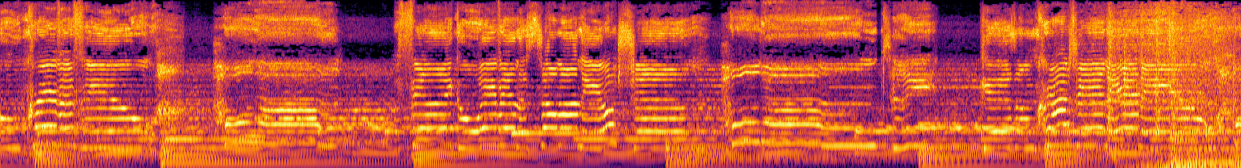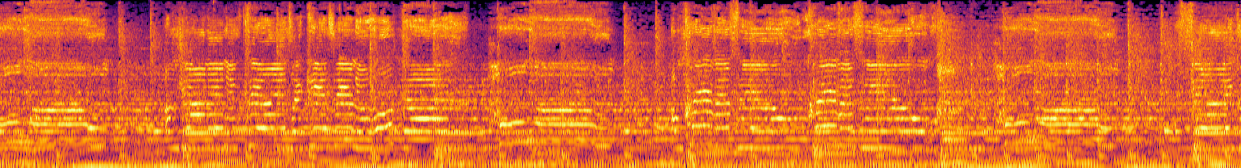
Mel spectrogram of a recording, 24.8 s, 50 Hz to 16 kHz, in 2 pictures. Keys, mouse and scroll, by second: 4.3 ctrl+z, 6.2 ctrl+z, 14.7 double click, 15.8 ctrl+click, 16.1 right click, 17.8 ctrl+click, 18.0 right click, 19.5 ctrl+click, 19.8 right click, 21.5 ctrl+click, 21.7 right click, 23.7 ctrl+click, 24.0 right click.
